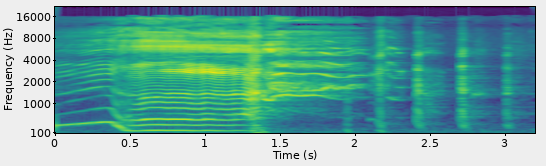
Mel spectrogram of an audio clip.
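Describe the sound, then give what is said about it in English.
A voice imitates the THX deep note: a loud, buzzy sung tone glides downward, then holds a low sustained pitch for about a second before breaking off into several short bursts of laughter. “Next thing you know, you hear the fucking the THX. You hear the THX.”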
